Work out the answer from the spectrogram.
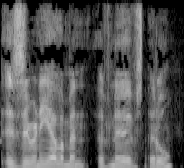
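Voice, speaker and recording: A man's voice: a little high, flat delivery, fast talker, noisy background. A man interviewing a boxer on sports radio, stacking up lead-ins before each question.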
